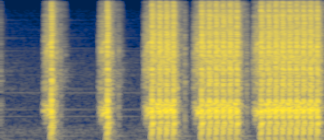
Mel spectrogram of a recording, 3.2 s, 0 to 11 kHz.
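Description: An airsoft gun powered by a 7 volt LiPo battery fires two sharp single shots, then three short rapid bursts, each a crisp buzzing clatter close to the mic.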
